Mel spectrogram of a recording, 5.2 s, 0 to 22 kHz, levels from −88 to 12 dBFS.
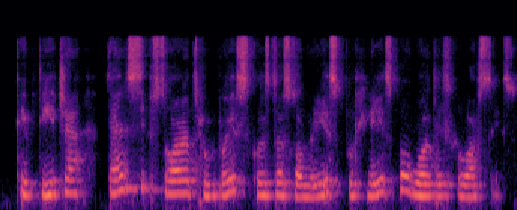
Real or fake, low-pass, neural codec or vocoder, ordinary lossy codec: fake; 10.8 kHz; codec, 24 kHz, 3 kbps, HILCodec; Opus, 16 kbps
